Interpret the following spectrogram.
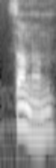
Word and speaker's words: Thummim: and Thummim urine room means lights to meme Thummim that's how we pronounce it means perfection so this this was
